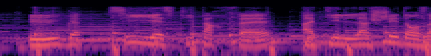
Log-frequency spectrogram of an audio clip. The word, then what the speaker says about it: Hugues: son prénom correctement après plusieurs tentatives à fructueuses ce dernier lui a finalement recommandé de le prononcer à la française Hugues sieste parfait a-t-il lâché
